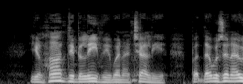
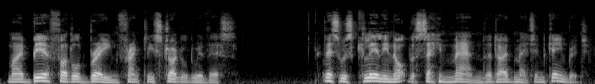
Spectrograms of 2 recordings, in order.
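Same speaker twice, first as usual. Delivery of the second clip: ordinary talk, nothing marked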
